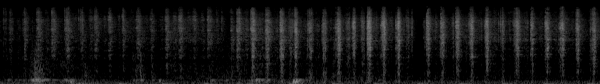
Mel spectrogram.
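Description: A small, hollow, empty black metal wire-mesh desk pencil cup is held in one hand and scratched along its mesh sides with the fingernails of the other hand. The result is a fast, steady run of bright, dry rasping strokes with almost no low end, each dying out almost instantly. The strokes grow louder and crisper partway through.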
